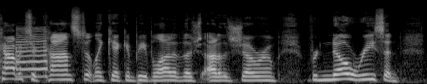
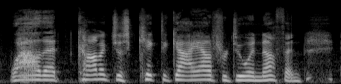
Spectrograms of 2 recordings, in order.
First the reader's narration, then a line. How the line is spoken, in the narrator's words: in the drunken boss voice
